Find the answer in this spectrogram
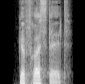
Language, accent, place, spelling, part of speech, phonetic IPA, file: German, Germany, Berlin, gefröstelt, verb, [ɡəˈfʁœstl̩t], De-gefröstelt.ogg
- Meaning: past participle of frösteln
